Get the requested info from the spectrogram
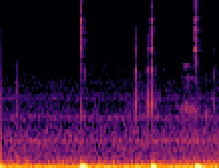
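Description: Computer mouse clicking: about five separate, irregularly spaced clicks over a faint low steady hum.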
